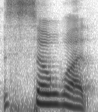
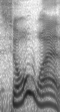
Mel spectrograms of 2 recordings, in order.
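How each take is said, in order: First: It is read in the speaker's own normal voice. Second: It is read in an imitated, put-on voice.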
